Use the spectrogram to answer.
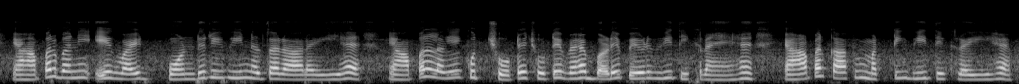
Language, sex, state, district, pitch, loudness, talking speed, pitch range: Chhattisgarhi, female, Chhattisgarh, Kabirdham, 275 Hz, -17 LUFS, 180 wpm, 235-300 Hz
